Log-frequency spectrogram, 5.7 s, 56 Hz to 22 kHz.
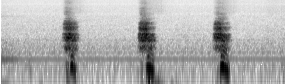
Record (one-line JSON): {"exhalation_length": "5.7 s", "exhalation_amplitude": 1753, "exhalation_signal_mean_std_ratio": 0.33, "survey_phase": "beta (2021-08-13 to 2022-03-07)", "age": "45-64", "gender": "Female", "wearing_mask": "No", "symptom_none": true, "smoker_status": "Never smoked", "respiratory_condition_asthma": false, "respiratory_condition_other": false, "recruitment_source": "REACT", "submission_delay": "2 days", "covid_test_result": "Negative", "covid_test_method": "RT-qPCR"}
